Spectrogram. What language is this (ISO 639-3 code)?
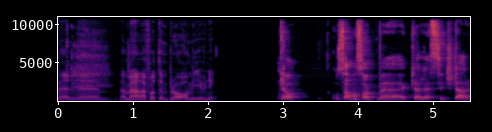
swe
